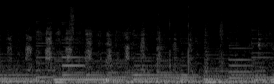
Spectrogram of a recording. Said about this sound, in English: That's some focus on those border collie puppies.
